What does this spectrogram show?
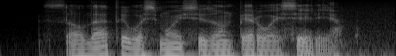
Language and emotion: Russian, neutral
